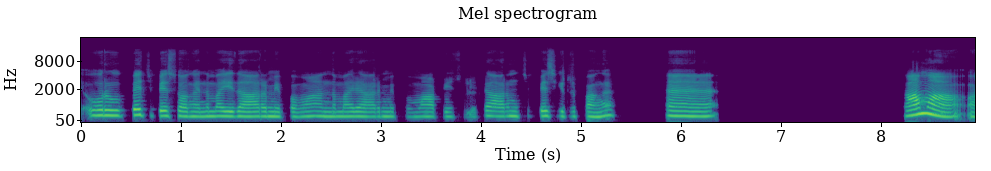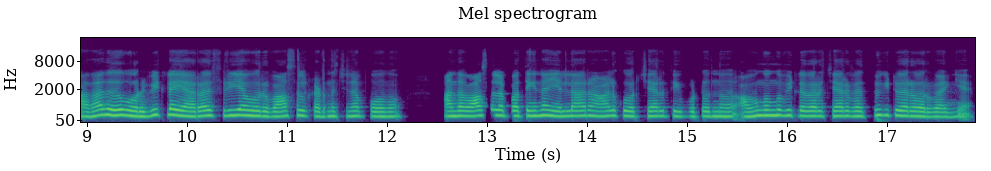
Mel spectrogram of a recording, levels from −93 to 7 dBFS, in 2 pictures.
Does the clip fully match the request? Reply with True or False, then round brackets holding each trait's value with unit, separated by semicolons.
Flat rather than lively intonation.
True (2.3 semitones)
